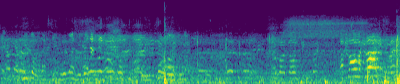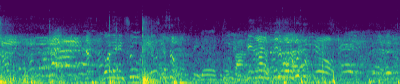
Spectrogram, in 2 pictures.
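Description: Five-a-side football on artificial turf: sharp thuds of the ball being struck, loudest about three, eight and eleven seconds in, amid players' shouts.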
